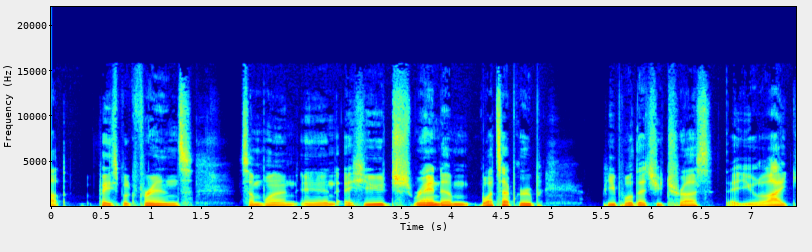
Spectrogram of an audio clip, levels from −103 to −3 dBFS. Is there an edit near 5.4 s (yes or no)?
yes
